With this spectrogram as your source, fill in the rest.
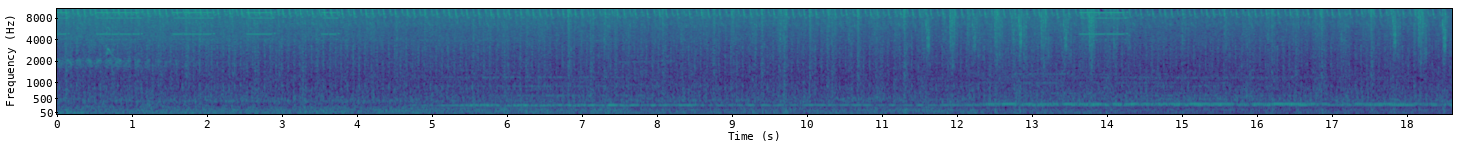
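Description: Footsteps run quickly over soft sand.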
